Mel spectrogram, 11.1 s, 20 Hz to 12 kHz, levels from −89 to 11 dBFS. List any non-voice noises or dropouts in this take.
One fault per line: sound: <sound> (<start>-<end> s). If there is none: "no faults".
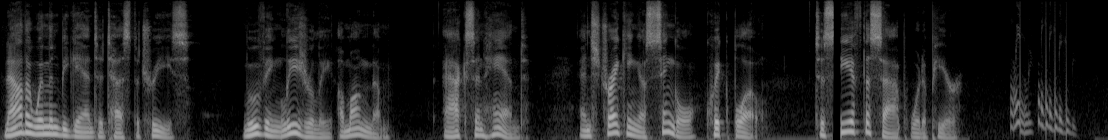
sound: dropout (8.3-8.4 s)
sound: chirp (10.1-10.8 s)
